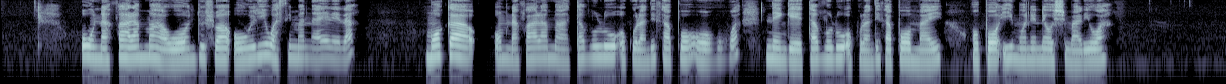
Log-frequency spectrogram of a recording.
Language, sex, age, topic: Oshiwambo, female, 18-24, agriculture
